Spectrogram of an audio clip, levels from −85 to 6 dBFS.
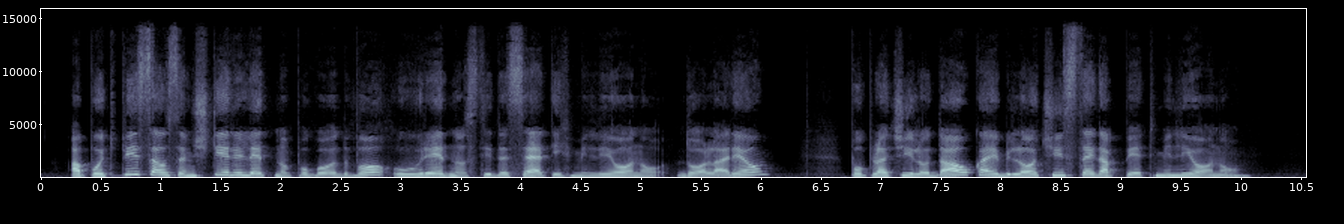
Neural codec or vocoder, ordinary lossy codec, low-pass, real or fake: autoencoder, 48 kHz, 32 numbers a frame, DAC-VAE, trained on Japanese speech; AAC, 48 kbps; 14.4 kHz; fake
